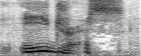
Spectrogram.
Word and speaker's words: Idriess: Idis and that the name was always pronounced Idris and oh he worked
